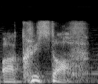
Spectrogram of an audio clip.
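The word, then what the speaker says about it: Krzysztof: that that works uh fantastic moving on to kristoff which just for clarity is spelled k-r-z-y-s-z-t-o-f awesome a-r-z-y z-y-s-z-t-o-f awesome um all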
